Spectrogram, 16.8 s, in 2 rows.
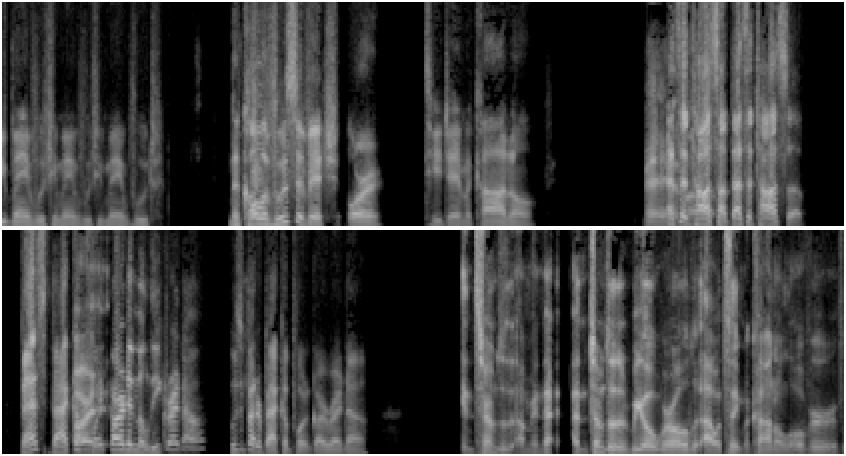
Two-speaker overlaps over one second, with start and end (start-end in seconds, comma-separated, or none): none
